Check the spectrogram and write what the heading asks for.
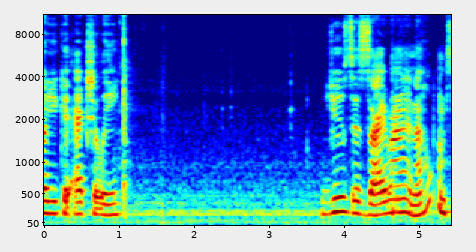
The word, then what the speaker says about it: Xyron: can actually use the xyron and I hope I'm saying it right I know that X is like pronounced like a Z and then you can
